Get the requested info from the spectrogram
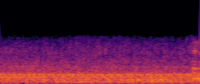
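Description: Car engine running, heard from inside the cabin as a steady low hum with engine noise underneath.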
